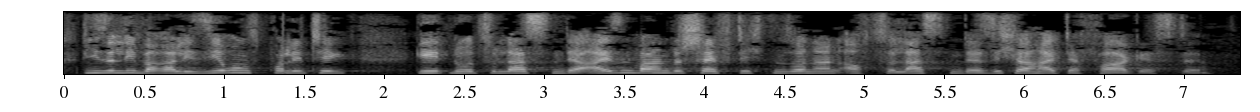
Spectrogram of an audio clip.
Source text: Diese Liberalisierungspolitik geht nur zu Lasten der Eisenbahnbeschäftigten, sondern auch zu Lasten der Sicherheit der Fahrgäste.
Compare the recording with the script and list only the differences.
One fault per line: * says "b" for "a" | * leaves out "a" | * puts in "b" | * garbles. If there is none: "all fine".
all fine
